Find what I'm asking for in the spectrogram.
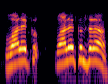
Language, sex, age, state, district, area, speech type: Kashmiri, male, 18-30, Jammu and Kashmir, Kulgam, rural, conversation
